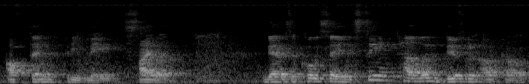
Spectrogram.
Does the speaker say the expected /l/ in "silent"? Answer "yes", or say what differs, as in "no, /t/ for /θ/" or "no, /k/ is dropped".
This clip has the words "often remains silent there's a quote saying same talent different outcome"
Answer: yes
